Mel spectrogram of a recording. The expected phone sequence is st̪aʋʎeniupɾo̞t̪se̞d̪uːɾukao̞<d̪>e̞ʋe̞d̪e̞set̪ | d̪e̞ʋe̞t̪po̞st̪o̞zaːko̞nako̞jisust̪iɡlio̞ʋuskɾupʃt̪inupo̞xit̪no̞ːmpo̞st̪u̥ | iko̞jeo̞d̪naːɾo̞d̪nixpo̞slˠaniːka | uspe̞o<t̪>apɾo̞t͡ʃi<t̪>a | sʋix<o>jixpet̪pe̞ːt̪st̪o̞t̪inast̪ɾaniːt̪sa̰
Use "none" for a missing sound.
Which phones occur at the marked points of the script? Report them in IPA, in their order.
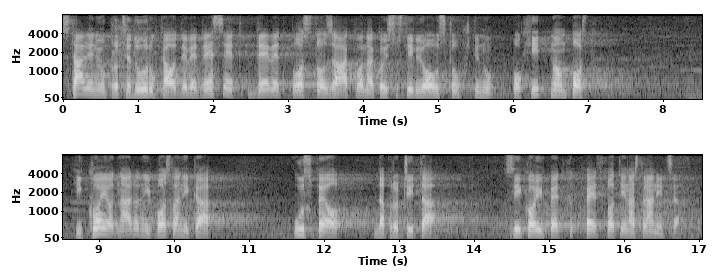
d̪, d̪, t̪, o

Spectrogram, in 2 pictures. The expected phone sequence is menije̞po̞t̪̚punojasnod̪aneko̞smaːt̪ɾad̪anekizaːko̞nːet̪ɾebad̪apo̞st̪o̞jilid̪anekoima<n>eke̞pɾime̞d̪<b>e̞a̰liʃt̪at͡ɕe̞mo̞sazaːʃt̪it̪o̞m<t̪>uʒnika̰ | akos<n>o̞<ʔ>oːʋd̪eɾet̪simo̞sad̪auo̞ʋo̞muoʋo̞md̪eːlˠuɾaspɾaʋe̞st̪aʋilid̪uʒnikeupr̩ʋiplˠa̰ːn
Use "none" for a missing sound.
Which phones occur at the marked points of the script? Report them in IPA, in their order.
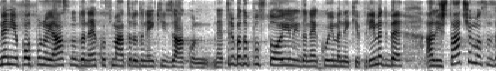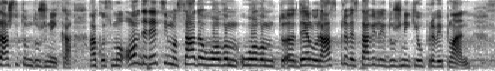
n, b, d̪, m, ʔ

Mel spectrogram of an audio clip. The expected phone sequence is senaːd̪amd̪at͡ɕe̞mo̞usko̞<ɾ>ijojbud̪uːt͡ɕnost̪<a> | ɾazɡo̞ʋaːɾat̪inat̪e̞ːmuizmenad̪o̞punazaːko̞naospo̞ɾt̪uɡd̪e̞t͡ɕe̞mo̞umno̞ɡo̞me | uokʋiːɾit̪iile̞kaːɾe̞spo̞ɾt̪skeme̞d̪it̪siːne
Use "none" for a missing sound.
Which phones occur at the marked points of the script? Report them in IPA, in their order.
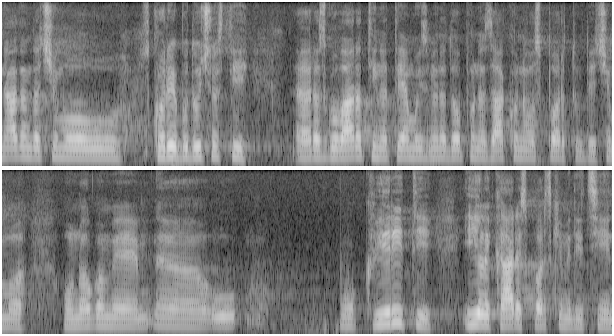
ɾ, i

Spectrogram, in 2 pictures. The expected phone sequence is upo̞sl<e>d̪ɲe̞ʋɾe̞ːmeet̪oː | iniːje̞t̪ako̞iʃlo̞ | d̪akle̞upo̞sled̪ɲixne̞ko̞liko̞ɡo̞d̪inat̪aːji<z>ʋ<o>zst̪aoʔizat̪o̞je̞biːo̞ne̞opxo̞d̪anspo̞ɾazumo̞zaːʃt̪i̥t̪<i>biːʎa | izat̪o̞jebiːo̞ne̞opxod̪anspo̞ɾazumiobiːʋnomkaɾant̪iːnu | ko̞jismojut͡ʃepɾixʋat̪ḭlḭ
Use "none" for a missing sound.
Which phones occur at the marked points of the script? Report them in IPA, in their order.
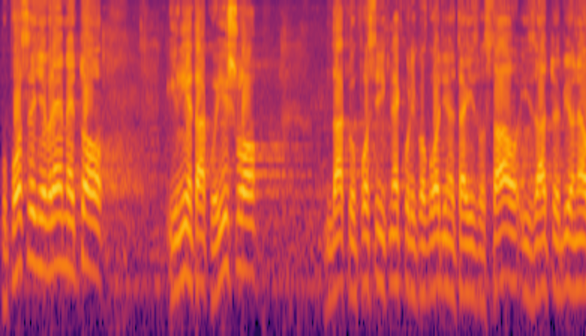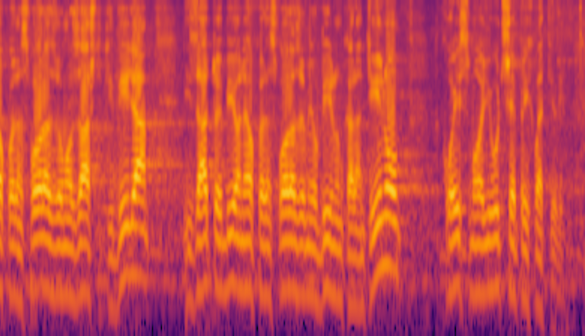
e, z, o, i

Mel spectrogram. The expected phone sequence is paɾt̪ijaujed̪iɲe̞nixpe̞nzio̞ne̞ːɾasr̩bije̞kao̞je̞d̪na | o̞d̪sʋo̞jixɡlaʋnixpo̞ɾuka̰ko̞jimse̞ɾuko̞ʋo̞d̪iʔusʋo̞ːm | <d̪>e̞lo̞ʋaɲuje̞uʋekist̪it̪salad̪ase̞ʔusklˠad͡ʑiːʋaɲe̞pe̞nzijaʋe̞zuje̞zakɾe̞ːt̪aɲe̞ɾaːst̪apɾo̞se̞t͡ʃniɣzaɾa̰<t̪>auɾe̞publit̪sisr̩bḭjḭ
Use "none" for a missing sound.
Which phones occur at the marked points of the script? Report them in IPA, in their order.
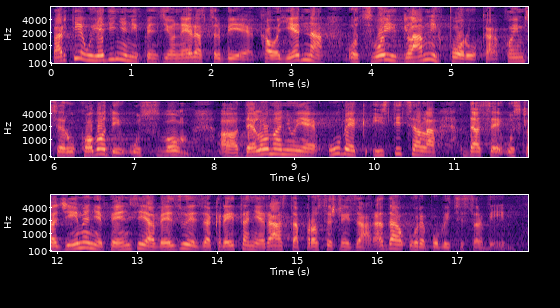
d̪, d̪

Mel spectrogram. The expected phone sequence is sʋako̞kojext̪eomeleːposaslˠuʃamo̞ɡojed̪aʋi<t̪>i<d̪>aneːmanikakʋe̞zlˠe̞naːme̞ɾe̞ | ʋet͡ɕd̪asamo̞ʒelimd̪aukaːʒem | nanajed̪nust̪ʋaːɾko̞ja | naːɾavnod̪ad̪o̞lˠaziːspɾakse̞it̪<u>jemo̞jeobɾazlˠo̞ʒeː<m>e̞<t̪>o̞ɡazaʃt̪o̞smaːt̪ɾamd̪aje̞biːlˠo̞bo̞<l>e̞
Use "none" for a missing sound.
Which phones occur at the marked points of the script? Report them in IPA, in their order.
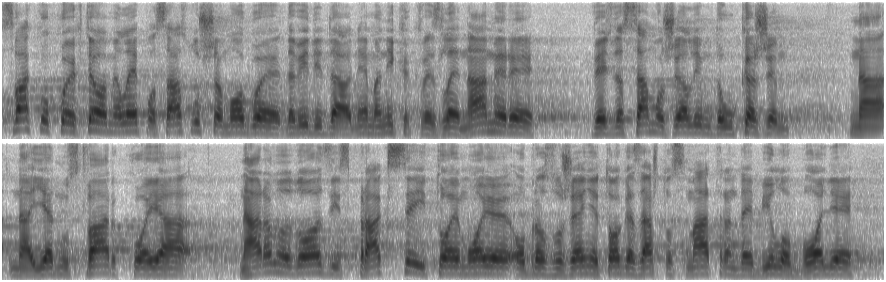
d̪, d̪, o, ɲ, t̪, ʎ

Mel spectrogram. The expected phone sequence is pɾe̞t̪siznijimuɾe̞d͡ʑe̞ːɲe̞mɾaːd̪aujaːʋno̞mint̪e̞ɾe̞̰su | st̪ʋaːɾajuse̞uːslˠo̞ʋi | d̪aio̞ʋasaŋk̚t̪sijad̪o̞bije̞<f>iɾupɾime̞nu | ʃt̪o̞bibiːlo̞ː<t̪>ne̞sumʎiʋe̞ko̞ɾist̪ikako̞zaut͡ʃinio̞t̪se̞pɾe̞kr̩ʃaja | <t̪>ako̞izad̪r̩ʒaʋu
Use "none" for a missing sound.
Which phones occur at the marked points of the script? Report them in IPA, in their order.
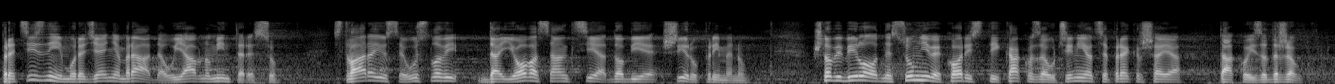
ʃ, d̪, t̪

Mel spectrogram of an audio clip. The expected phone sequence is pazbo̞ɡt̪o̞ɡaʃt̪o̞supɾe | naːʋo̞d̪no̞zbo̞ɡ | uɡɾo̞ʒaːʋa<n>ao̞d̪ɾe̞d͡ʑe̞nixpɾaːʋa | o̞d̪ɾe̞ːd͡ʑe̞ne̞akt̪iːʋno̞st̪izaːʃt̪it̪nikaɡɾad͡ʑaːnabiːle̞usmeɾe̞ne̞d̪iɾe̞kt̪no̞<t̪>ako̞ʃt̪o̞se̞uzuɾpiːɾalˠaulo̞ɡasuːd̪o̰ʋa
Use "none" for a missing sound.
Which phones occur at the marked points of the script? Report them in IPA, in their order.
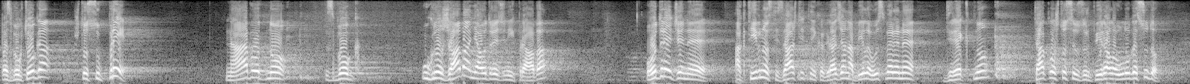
ɲ, t̪

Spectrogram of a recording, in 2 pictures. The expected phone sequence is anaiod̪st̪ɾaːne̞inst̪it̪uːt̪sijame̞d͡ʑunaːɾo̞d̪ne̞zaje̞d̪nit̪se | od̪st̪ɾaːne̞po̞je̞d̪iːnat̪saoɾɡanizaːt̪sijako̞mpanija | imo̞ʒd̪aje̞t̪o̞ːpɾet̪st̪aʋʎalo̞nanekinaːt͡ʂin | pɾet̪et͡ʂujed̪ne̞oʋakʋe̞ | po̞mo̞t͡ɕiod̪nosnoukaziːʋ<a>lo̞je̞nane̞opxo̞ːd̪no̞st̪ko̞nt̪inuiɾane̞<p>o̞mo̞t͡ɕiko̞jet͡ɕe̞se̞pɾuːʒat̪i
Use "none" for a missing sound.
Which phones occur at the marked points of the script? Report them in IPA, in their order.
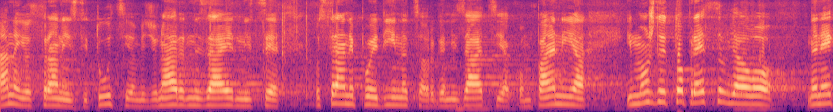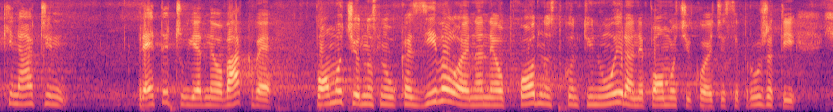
a, p

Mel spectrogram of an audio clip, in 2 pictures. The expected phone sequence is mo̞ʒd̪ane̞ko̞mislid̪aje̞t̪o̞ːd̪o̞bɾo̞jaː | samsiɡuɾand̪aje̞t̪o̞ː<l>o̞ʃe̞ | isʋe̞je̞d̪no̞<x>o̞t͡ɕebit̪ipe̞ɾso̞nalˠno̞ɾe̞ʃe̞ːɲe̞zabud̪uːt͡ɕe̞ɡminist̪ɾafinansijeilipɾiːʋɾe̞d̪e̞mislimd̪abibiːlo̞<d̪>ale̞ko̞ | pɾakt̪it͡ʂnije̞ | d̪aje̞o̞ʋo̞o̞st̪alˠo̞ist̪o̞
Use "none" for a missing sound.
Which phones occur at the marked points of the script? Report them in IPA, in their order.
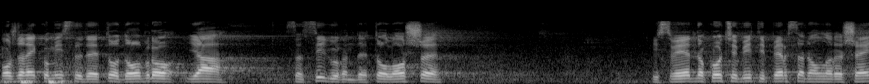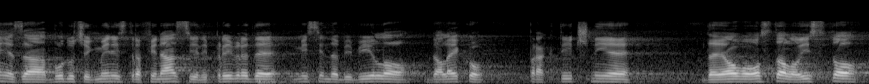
l, k, d̪

